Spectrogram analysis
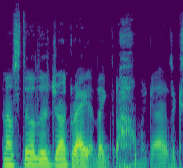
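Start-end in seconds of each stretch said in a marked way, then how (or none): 1.4-2.7 groaning. Retold or imitated. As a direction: drag it out like a hungover moan. Recalling being still drunk.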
